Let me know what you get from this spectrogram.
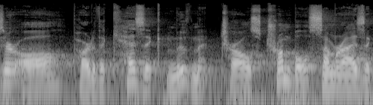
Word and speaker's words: Keswick: It's spelled like Keswick, if you ever see it, but it's pronounced like Keswick.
